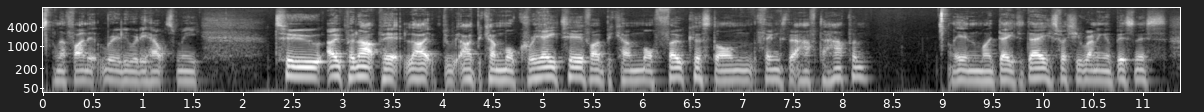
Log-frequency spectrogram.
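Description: With an English accent, a man talks at a fairly quick pace in a very deep, low voice with a dark, mellow tone. His intonation is fairly even, and the background is quiet. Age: 40s. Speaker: vlogger and laughter yoga enthusiast; vlogger. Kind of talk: personal video introduction. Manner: hesitant, many fillers. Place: home room. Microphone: phone near.

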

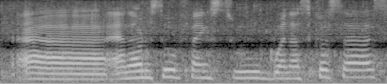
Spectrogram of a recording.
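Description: A woman's fairly high voice with a French accent and ordinary pitch variation, over noticeable background noise. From France. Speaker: volunteer. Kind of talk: testimonial. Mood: calm, warm, grateful. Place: garden.

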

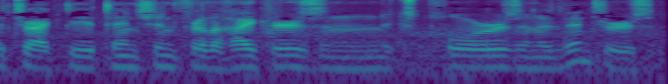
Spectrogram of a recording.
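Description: There is noticeable background noise as a man talks at a moderate pace, the sound dry with no echo. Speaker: travel vlogger. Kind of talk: casual vlog chat. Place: open country. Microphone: phone near.

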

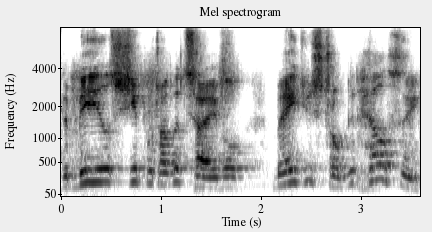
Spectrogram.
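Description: A man talks at a very slow pace amid audible room echo and light background noise. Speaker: poet. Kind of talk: poetry reading. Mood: warm, nostalgic. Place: home room.

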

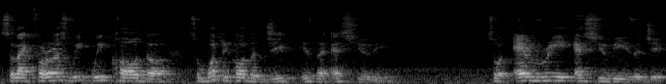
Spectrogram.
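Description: With a Nigerian accent, a man speaks at a moderate pace and fairly high pitch with a dark, mellow tone and ordinary pitch variation, amid light background noise and audible room echo. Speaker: co-host. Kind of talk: casual talk to camera. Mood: cheerful, laughing. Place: home room. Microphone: camera far.

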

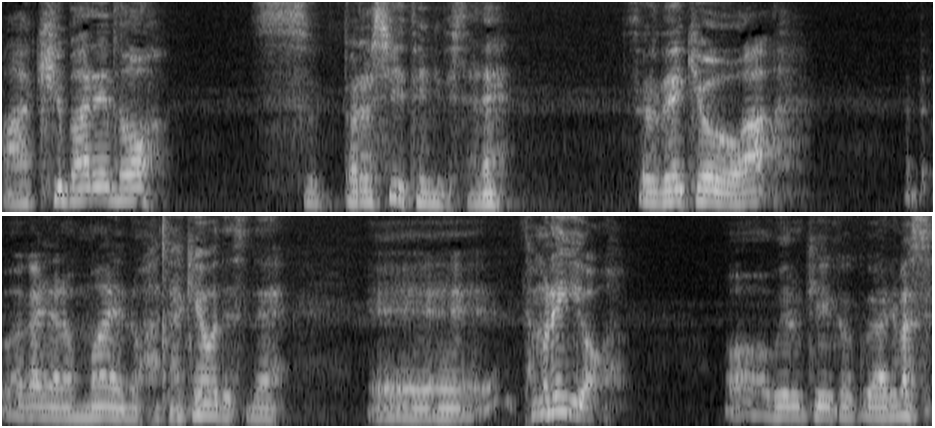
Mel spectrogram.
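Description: Speaking at a very slow pace with long, frequent pauses, a man shows ordinary pitch variation. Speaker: motivational speaker. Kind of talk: casual vlog chat. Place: home room. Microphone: camera far.

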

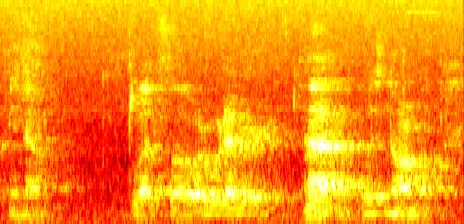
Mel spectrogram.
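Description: Strong room echo and light background noise surround a man with a very deep, low voice. He speaks in a flat monotone at a moderate pace. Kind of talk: interview answer. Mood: calm, reflective. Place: home room. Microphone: camera far.

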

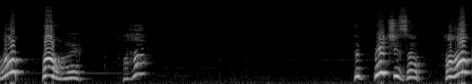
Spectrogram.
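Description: In a put-on character voice, the speaker goes at a fairly slow pace with extremely high pitch and very wide pitch swings, over faint music in the background. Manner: cheerful cartoon exclamations.

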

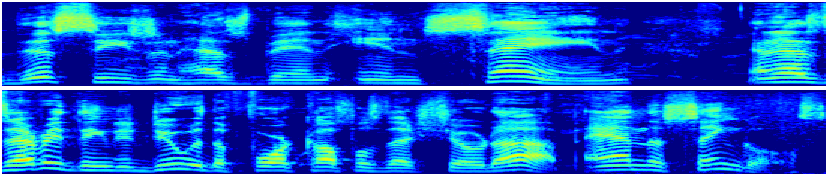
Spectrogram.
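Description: Against a quiet background, a man speaks at a fairly quick pace with a fairly high pitch and ordinary pitch variation. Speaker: TV host. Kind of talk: interview. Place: studio. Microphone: lapel.

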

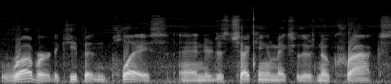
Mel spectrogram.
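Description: With light background noise and a dry sound with no echo, a man talks using lively intonation. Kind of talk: tutorial. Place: open country. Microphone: phone near.

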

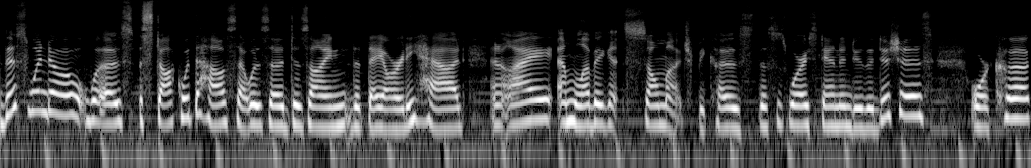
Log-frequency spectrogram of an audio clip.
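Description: A woman speaks in a dry sound with no echo, faint music in the background. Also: ordinary pitch variation, moderate pace. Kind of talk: home tour explanation. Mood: warm, content. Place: garden.

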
